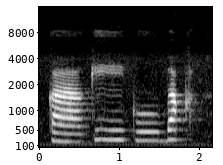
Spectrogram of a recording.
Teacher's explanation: huruf k menyentuhkan pangkal lisan kita dengan langit-langit bagian belakang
